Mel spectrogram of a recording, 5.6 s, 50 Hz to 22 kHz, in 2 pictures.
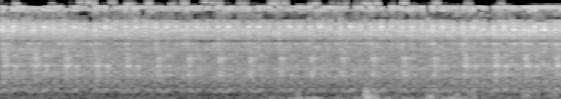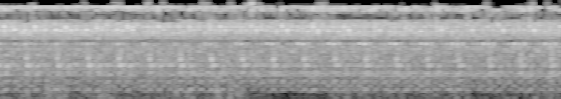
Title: ticking engine valvoline restore + protect 3rd oil change with purolator boss filter rough idle a/c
